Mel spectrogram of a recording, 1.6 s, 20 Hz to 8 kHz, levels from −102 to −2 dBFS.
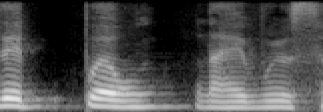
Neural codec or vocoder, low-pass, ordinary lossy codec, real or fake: codec, 16 kHz, 1 kbps, FunCodec, trained on LibriTTS, 50 frames a second; 7.2 kHz; none; fake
